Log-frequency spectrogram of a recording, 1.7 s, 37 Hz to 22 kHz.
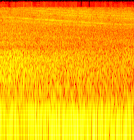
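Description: Thrust reversers roar on a PMDG 737-800 in Microsoft Flight Simulator 2020, a steady dense broadband rush with heavy low rumble, loud and unbroken throughout.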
